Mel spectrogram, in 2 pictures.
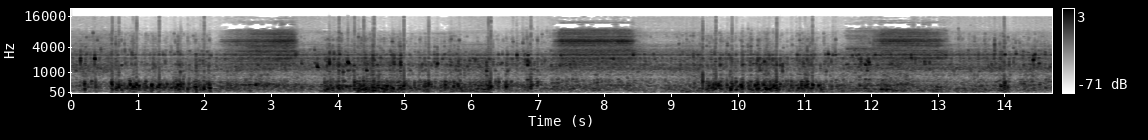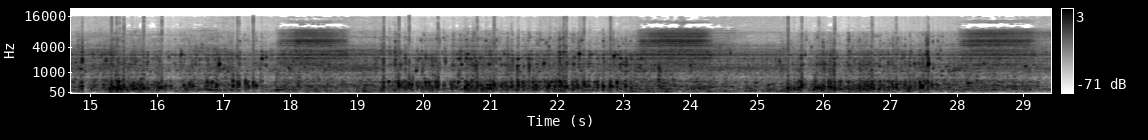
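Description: A scuba diver breathing through a regulator, heard underwater. About every five seconds there is a short hiss of inhalation, six in all, and between them a long rumble of exhaled bubbles.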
